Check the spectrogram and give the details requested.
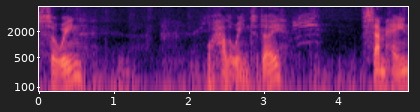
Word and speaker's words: Samhain: It's Samhain, or Halloween today. Samhain if you happen to read it literally, but it's not pronounced anything like that.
